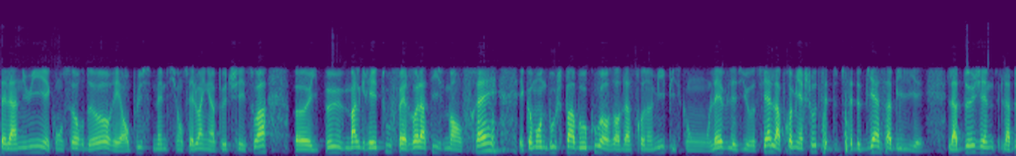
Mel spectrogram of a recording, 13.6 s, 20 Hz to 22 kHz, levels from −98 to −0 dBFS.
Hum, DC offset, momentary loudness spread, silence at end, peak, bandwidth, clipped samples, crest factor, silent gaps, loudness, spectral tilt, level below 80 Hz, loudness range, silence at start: none; under 0.1%; 13 LU; 0 s; -8 dBFS; 3.9 kHz; under 0.1%; 20 dB; none; -27 LUFS; -7 dB/octave; -88 dBFS; 3 LU; 0 s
